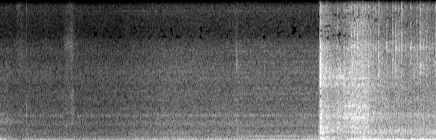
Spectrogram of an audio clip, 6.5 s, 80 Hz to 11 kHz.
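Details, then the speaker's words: 1974 Karmann VW Beetle started from the rear: quiet, then the starter catches and the engine fires straight up into an even, smooth idle and revs cleanly with no smoke; healthy normal start. "as you can hear the engine idles nice and smooth sounds great when it revs fired right up no smoke this car is truly dialed in"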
